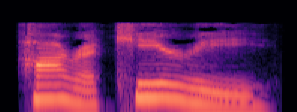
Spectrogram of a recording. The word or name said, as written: harakiri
